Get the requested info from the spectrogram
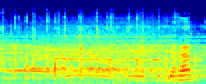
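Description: Crowd of many voices shouting and cheering in response, with some scattered clapping.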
